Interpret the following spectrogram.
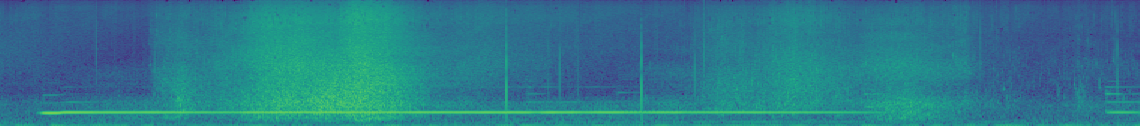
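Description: Ambient music played from a vinyl record: a single steady low tone held for about eleven seconds, starting just under a second in, under two slow swells of hiss that rise and fall like surf.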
